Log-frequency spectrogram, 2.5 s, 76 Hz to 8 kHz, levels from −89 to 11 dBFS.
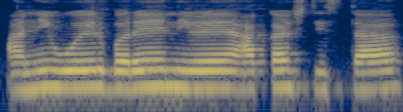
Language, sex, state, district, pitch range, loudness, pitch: Konkani, female, Goa, North and South Goa, 200-215 Hz, -15 LUFS, 210 Hz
